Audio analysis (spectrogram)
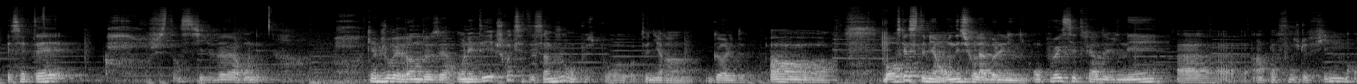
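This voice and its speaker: A young man chats casually over a guessing game, reading each question out and answering it himself. His voice sits low and mellow. The room around him rings with echo, and faint music plays underneath. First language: French. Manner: reads the game's questions aloud and answers them himself. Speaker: YouTuber playing an online guessing game. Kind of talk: casual gameplay commentary.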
